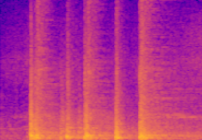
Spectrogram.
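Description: A run of sharp bangs, about three to four a second, with a pause of about a second near the end.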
